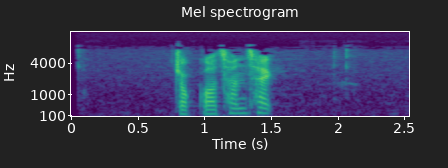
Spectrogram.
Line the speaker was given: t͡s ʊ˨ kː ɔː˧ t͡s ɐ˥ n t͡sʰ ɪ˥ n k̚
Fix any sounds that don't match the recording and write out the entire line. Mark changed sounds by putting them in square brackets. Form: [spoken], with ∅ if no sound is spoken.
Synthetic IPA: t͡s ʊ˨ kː ɔː˧ [t͡sʰ] ɐ˥ n t͡sʰ ɪ˥ [∅] k̚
